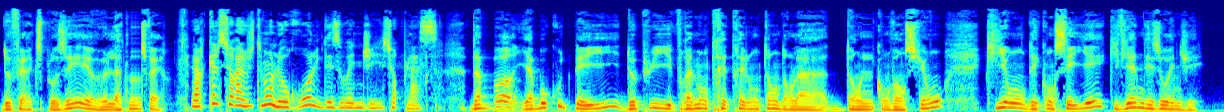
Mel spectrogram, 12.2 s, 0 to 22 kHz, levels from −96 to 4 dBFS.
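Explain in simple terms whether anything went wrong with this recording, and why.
Three times, the speech briefly breaks up. This is a burst of packet loss. It happens at 1.31 to 1.43 s, right after "de faire exploser", at 4.84 to 4.95 s, between "sur place" and "il y a beaucoup", and at 8.63 to 8.74 s. Each time, a chunk of the call arrived too late or not at all. The receiver stretched the last sound for about 90 ms and faded it out. Then the talk picks up again, with 80 to 100 ms simply gone.

A smaller glitch comes at 9.76 to 9.79 s, just before "qui ont des conseillers". This is a short concealed packet loss. About 20 ms of audio went missing. The receiver patched the hole by carrying on the previous sound for roughly 18 ms, then blended back in. It is heard as a quick smear or wobble rather than a real gap.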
